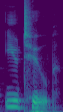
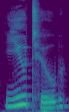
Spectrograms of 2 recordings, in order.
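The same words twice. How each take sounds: First: "YouTube" stressed on "Tube", falling at the end. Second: "YouTube" stressed on "You", rising at the end. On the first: Teacher offering second option, "YouTube" stressed on "Tube". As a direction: hit the second syllable of "YouTube". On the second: Teacher offering first option, "YouTube" stressed on "You". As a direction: hit the first syllable of "YouTube". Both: Shown as a demonstration. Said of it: "The stress can be on either syllable".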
